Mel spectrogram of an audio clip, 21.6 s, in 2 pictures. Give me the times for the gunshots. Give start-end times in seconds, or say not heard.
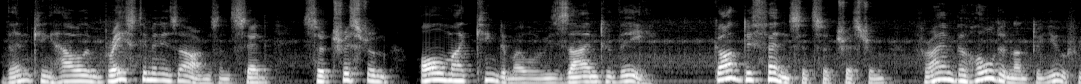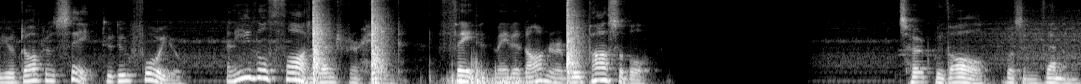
13.8-17.1.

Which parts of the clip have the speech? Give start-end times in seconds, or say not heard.
0.0-6.5, 7.2-17.3, 19.8-21.5.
